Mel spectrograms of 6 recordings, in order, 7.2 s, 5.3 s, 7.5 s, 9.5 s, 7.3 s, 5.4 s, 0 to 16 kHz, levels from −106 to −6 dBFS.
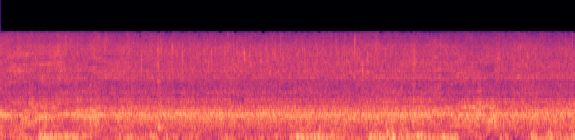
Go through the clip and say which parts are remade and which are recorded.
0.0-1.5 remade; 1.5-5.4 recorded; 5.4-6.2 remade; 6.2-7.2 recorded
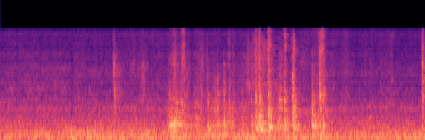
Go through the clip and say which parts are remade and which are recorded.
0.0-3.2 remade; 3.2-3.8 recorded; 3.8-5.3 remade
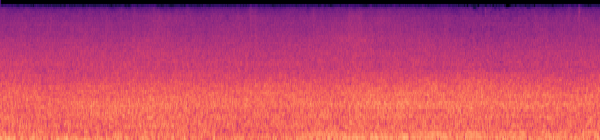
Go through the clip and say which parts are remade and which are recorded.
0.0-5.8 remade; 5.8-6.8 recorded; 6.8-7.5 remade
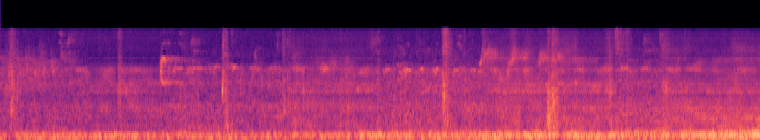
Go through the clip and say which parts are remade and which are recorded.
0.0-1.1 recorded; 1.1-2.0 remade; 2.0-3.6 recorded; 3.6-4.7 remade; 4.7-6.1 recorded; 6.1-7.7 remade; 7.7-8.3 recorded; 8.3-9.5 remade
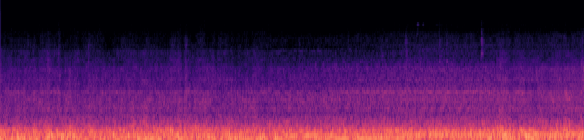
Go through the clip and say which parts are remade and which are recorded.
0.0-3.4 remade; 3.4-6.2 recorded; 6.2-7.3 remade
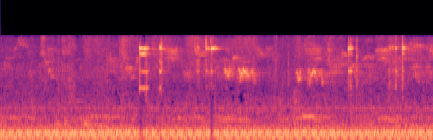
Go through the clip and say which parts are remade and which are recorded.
0.0-5.4 recorded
